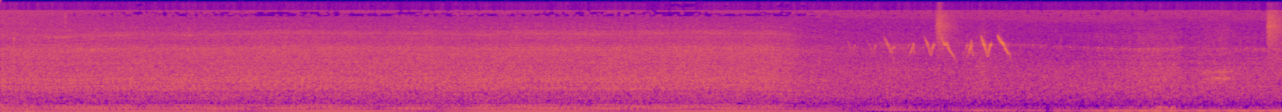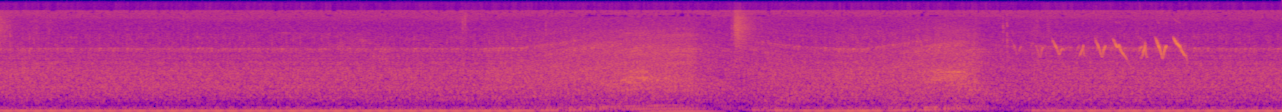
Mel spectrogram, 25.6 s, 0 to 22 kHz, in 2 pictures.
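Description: A vehicle drives across a field in Farming Simulator 22 with a steady, loud engine drone and rumble throughout, its tone shifting midway, with a few faint hisses and squeaks and no talk.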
